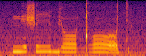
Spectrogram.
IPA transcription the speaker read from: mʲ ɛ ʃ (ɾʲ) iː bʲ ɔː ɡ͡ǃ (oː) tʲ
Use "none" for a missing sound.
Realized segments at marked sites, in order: ɾ, ɔː

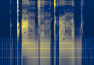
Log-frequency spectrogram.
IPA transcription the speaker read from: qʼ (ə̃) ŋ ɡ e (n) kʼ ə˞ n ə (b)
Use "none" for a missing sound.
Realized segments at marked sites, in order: ə̃, n, b

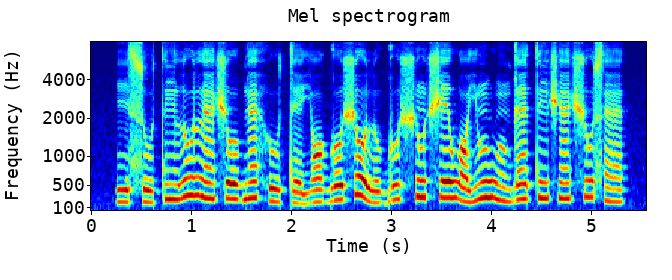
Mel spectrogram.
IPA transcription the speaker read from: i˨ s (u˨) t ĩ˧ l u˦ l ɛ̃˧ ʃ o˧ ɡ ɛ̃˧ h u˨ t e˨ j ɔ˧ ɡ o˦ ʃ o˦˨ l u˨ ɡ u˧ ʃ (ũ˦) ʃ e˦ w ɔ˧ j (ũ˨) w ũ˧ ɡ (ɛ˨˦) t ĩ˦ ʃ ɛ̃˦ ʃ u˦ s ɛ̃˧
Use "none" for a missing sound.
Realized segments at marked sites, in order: u˨, ũ˦, ũ˦, ɛ˦

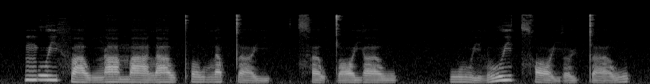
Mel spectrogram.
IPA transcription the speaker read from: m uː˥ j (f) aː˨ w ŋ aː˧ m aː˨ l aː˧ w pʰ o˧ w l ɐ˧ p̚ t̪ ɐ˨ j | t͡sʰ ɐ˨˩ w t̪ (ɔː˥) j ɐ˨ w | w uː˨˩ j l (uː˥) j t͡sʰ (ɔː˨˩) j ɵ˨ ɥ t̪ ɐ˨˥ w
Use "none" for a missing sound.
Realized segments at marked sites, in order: f, ɔː˨, uː˥, ɔː˨˩

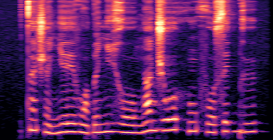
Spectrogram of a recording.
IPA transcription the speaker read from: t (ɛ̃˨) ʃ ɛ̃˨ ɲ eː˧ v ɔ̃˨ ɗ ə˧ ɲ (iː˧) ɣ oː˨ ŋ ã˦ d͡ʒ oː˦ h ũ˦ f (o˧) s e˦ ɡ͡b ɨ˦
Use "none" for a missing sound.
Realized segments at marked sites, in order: ɛ̃˦, i˧, o˧

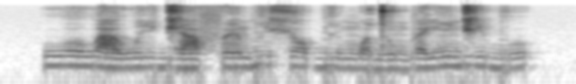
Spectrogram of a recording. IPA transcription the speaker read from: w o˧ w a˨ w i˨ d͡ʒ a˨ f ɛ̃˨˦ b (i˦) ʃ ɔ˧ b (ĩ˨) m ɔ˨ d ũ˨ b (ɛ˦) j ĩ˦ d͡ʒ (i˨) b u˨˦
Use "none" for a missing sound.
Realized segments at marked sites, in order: i˦˨, i˨, ɛ˧, i˦˨

